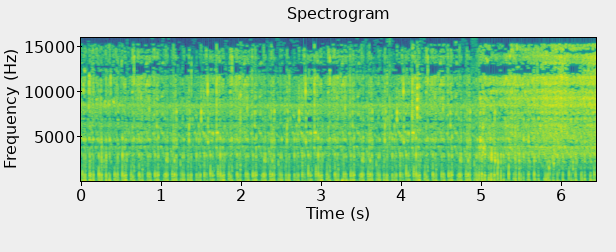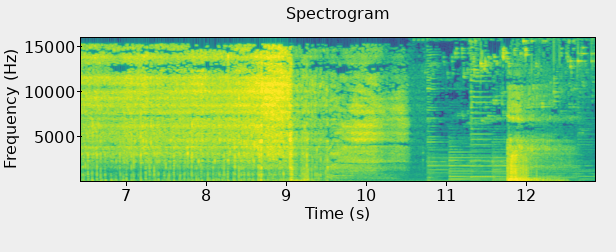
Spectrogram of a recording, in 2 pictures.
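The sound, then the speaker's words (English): A steady gurgle of bubbling water as someone pulls a long inhale through a water pipe, a bong, for about nine seconds, followed by a sharp release and a brief exhale. “How about a big old bong rip and throw in some dad jokes?”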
